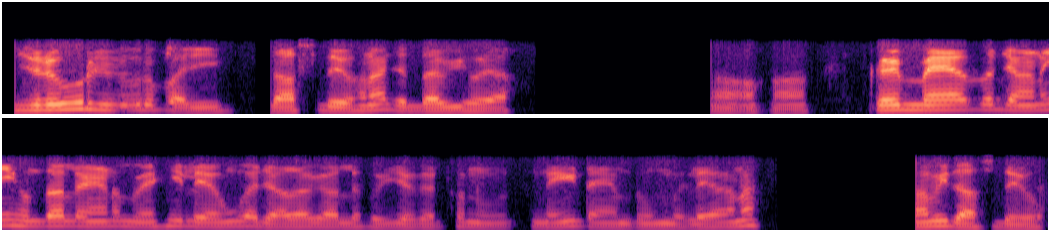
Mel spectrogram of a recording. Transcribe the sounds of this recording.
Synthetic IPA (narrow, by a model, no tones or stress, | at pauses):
zəɾuːɾzəɾuːɾpaːd͡ʒiːd̪əsd̪eːoːɦnãːd͡ʒɪd̪aːbiːɦoːjaː | ɦãːɦãː | koːmɛ̃ːt̪aːd͡ʒaːɽ̃aːiːɦʊ̃nd̪aːlɛːɳmɛ̃ːɦiːleaːũːŋɡaːzjaːd̪aːɡəlɦoːiːəɡəɾt̪ʰʊaːnũːnəĩːʈaːɪmt̪ũːmɪleaːɦənaː | t̪ãːʋĩːd̪əsd̪eːoː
